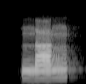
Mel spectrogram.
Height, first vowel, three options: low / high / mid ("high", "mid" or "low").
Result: low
